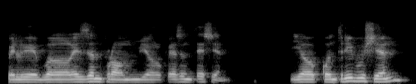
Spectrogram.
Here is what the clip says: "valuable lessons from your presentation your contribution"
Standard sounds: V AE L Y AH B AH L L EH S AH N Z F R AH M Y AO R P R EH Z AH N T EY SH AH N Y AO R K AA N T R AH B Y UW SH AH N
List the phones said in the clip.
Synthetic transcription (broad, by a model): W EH L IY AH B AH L L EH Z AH N F R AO M Y AO R P R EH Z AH N T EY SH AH N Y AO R K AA N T R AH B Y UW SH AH N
